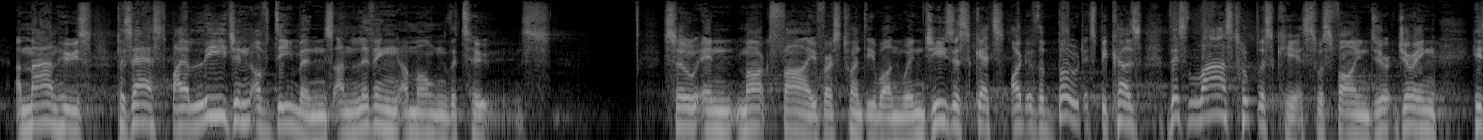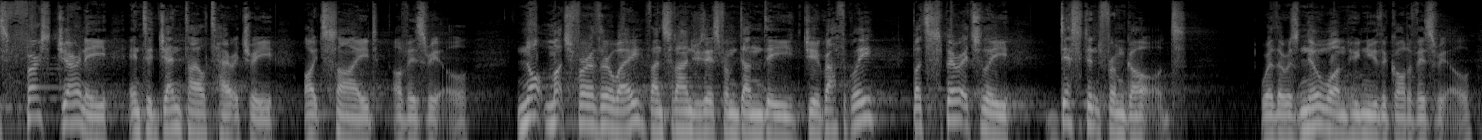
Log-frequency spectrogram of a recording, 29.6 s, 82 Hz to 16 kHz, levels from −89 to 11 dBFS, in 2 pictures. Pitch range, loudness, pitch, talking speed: 110-145 Hz, -33 LUFS, 125 Hz, 150 wpm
